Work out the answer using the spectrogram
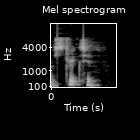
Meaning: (adjective) 1. Confining, limiting, containing within defined bounds 2. limiting free and easy bodily movement; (noun) A clause that narrows the meaning of a noun or noun phrase
- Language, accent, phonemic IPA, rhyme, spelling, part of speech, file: English, Southern England, /ɹɪˈstɹɪktɪv/, -ɪktɪv, restrictive, adjective / noun, LL-Q1860 (eng)-restrictive.wav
